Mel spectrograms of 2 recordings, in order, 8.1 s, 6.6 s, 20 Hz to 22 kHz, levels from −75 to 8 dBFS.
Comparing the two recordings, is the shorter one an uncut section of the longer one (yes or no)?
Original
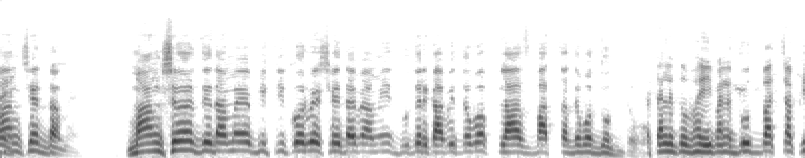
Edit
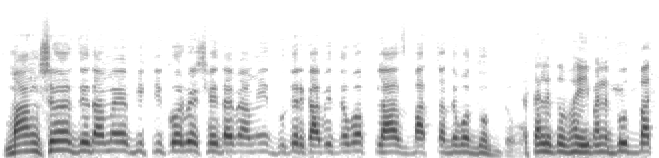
yes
